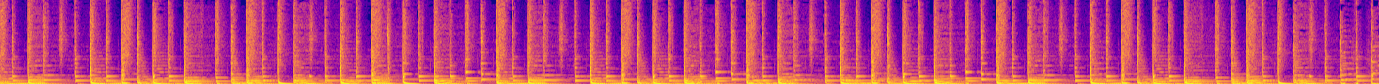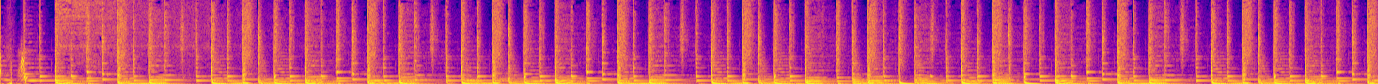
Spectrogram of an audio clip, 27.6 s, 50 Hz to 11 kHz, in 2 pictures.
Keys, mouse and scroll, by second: 1.4-6.6 drag, 9.3-10.8 typing, 9.6 click, 12.1 0, 13.3 Tab, 15.1 click, 15.1 typing, 17.3 click, 18.9 space, 20.2 click, 20.2 typing, 22.1 space, 22.8-27.5 drag.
